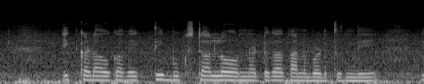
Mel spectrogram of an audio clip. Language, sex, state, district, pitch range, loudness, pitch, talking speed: Telugu, female, Andhra Pradesh, Guntur, 125-190 Hz, -23 LUFS, 175 Hz, 115 wpm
